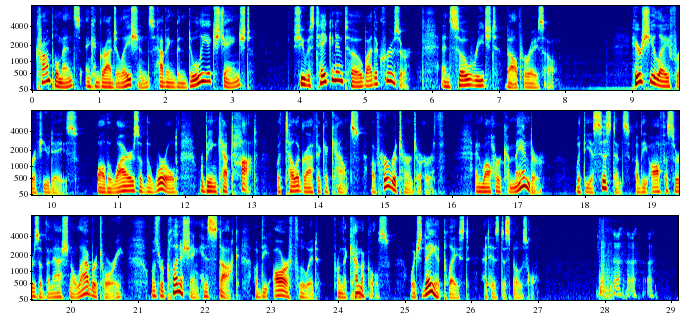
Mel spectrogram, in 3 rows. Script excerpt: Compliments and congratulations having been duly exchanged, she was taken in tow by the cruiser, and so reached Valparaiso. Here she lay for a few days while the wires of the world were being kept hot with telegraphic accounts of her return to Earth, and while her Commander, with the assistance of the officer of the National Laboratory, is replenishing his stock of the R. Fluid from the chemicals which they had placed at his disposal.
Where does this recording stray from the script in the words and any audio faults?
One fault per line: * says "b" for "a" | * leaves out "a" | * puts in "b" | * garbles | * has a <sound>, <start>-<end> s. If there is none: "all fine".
* says "officers" for "officer"
* says "was" for "is"
* has a laugh, 27.9-28.8 s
